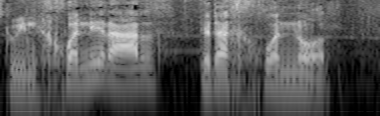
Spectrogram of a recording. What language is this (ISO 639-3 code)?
cym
